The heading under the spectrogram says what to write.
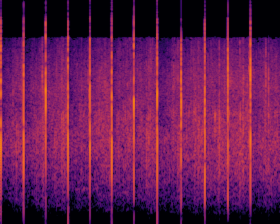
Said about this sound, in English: Come on, let's give God praise. Come on, put your hands together and clap.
